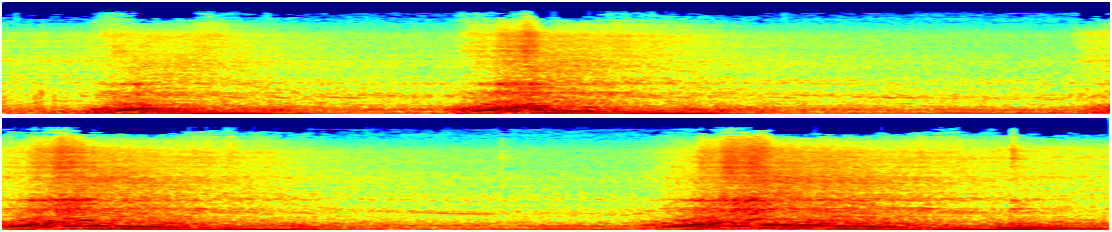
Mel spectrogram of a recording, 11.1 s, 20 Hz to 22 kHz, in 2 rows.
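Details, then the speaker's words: 1995 Mercedes S600 with replacement throttle actuator (E-gas) computer installed, no warning light: four clean throttle blips, revs climb quickly and drop smoothly to idle without stumble; both throttles work, unlike the customer's faulty computer. "accelerates no problem so that is the problem here with your computer as you can see it mine works yours does not"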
